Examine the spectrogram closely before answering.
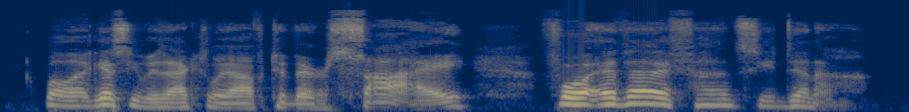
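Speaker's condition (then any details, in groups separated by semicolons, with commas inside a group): No condition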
